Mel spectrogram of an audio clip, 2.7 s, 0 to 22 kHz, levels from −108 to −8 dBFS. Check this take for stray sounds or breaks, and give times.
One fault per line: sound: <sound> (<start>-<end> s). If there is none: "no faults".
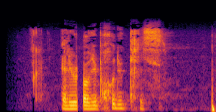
sound: dropout (1.0-1.0 s)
